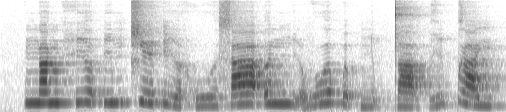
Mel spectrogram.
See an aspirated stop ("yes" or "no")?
no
